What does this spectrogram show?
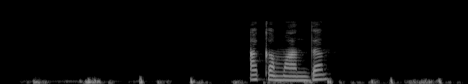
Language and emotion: Russian, neutral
